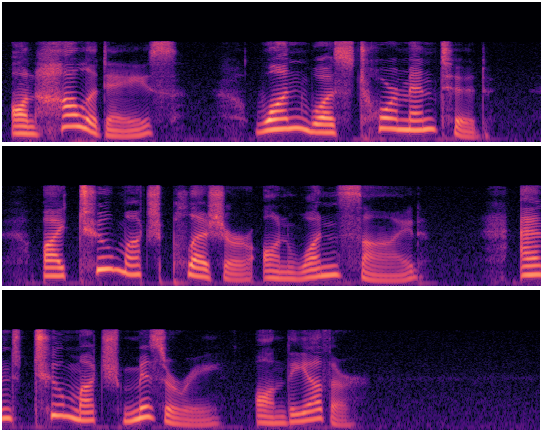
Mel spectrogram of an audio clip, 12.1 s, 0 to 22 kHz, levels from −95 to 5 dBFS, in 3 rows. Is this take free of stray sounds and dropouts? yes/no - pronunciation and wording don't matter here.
yes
